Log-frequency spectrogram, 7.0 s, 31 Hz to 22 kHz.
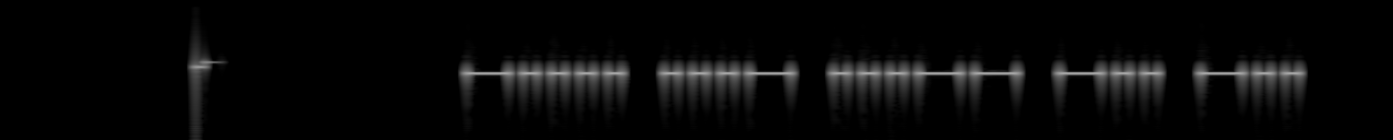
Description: Morse code, heard as a keyed tone, about 17 wpm, 700 Hz. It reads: 6V3DD
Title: Code Groups - 5 Letter:Numbers - 17wpm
